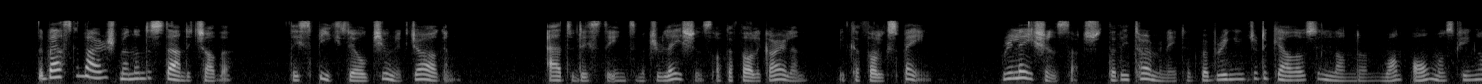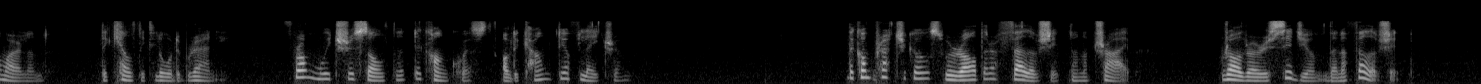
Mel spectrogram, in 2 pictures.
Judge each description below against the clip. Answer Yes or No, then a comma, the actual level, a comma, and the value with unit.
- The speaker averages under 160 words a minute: Yes, average, 150 wpm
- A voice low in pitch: No, high, 205 Hz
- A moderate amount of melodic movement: No, wide, 6.3 semitones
